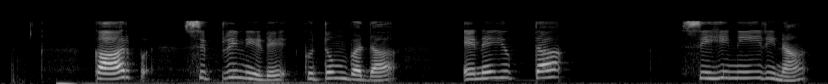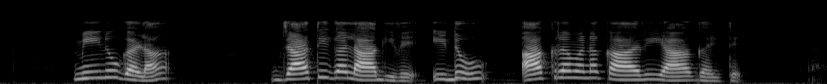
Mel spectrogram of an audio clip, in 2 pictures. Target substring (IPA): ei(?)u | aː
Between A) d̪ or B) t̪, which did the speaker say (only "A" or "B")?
A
